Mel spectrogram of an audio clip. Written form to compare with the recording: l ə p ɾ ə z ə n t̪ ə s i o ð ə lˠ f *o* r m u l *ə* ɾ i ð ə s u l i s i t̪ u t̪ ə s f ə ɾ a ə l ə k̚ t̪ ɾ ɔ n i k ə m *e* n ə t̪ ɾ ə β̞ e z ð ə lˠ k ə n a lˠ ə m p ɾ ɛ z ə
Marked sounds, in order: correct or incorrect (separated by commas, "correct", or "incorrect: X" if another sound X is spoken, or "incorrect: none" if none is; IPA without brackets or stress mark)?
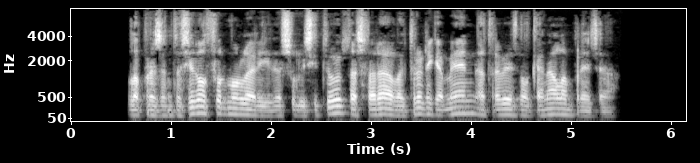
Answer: incorrect: u, incorrect: a, correct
